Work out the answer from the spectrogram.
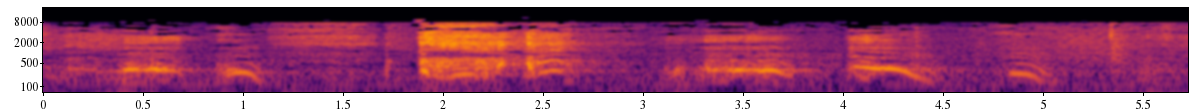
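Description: An asthmatic lawyer coughs during a court argument: several harsh, hoarse coughs and throat-clearing bursts come in irregular spurts, with one louder, longer fit near the middle.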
